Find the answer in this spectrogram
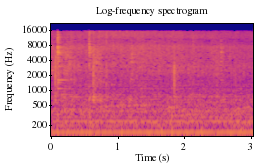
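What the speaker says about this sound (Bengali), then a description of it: "মই পিঁয়াজটো দি ইয়াৰ লগত ভালদৰে লৰাই দিছোঁ।" Onions being stirred into bitter gourd frying in a pan, with a steady close sizzle and a few soft scrapes and knocks of the stirring utensil throughout.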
